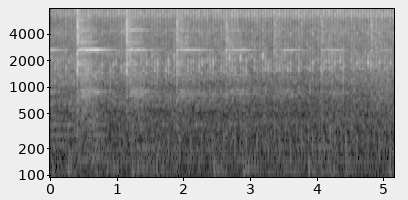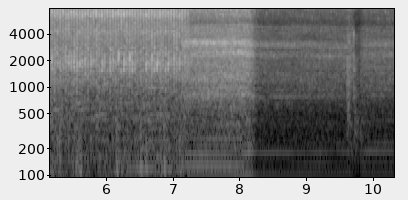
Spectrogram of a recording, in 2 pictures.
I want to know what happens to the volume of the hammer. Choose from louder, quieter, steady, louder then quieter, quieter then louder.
quieter.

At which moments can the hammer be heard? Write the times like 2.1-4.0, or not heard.
0.0-5.2.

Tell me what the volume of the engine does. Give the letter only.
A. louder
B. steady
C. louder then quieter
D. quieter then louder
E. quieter
E.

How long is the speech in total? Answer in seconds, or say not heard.
not heard.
